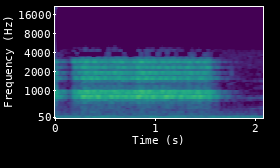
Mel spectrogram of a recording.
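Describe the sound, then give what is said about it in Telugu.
A telephone rings once, an electronic tone with bright stacked harmonics that holds steady for about a second and a half before cutting off, faint low hum underneath and no talk. “బిజీగా ఉన్న ఓ doctor గారికి phone వస్తుంది.”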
